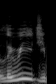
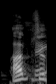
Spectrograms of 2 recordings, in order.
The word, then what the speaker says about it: Ouija: You're not saying it right. Luigi board. That's not right. Ouija board. Adam said Luigi.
